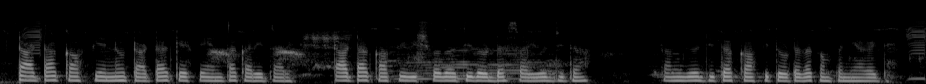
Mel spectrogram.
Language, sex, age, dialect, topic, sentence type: Kannada, male, 25-30, Mysore Kannada, agriculture, statement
